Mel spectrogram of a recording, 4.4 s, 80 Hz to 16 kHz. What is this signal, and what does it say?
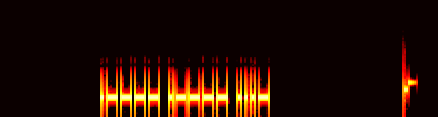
Morse code, heard as a keyed tone, about 36 wpm, 700 Hz. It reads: 11V
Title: Three Challenging Letter-Number Combinations 35wpm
